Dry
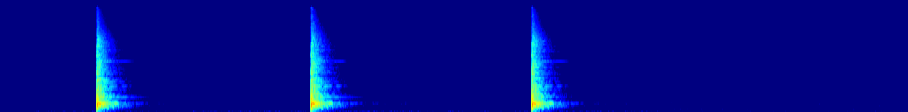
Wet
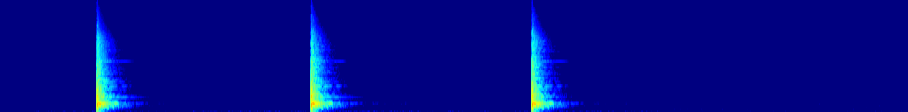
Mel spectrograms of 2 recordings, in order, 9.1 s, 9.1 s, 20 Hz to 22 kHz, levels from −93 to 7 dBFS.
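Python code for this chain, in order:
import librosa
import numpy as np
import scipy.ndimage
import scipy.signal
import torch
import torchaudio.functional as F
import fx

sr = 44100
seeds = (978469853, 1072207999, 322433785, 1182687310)

y = fx.doppler_dist(x, sr, depth_ms=0.48)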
